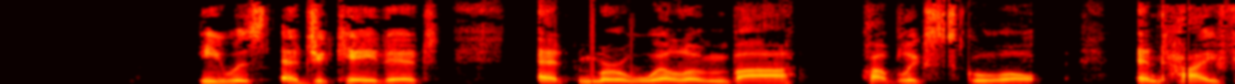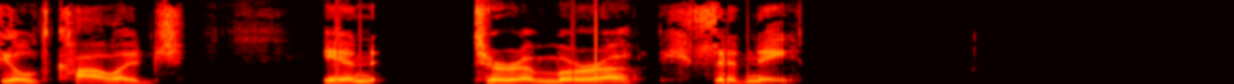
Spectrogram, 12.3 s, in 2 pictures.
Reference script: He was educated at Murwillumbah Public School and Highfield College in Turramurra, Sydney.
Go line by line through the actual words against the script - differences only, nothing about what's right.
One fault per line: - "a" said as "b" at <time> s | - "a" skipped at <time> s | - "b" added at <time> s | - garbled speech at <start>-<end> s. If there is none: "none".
none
